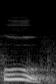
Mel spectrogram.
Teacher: represented by this U okay the symbol U ooh the um the tongue is also high but is towards the back the back part of the tongue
